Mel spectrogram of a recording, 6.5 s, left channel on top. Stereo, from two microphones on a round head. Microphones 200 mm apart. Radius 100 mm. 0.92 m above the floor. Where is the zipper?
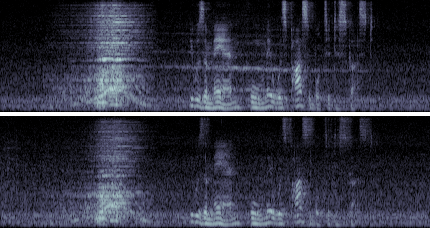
60° left (ahead or behind), 2.5 m.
